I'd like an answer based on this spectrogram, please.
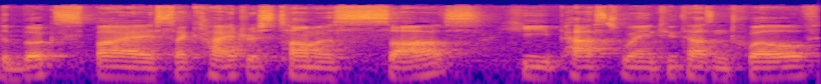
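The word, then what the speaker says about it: Szasz: you to read the books by psychiatrist thomas saws he passed away in 2012 his last name is spelt s-z-a-s-z he's written like 35 books he passed away at the age of 92.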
